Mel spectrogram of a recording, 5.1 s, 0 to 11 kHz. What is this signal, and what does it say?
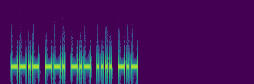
Morse code, heard as a keyed tone, about 28 wpm, 700 Hz. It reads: QGKHK
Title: Code Groups - 5 Letters - 28wpm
